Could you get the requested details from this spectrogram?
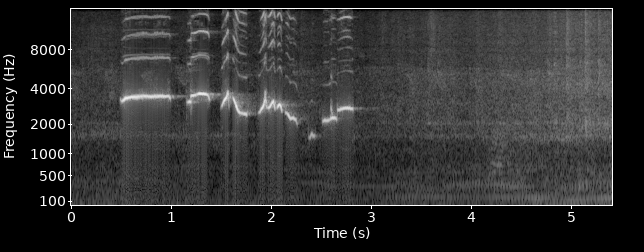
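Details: Kacer daput, the oriental magpie-robin, delivering one clear phrase. A long pure whistle opens it, followed by quick zigzag notes and short falling slurs over about two seconds. A low hum of background noise continues afterward.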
